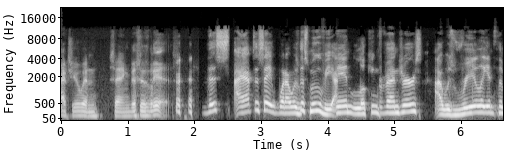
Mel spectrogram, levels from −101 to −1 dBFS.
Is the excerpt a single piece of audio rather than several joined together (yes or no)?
no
